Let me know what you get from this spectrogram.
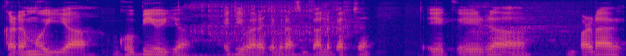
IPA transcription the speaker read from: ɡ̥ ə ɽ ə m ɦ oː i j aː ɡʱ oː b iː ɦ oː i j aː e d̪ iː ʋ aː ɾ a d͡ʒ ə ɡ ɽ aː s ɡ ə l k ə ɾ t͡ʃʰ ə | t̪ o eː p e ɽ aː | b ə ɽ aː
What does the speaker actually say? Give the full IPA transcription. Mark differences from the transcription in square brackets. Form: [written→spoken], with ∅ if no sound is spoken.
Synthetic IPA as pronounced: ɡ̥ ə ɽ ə m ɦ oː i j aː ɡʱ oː b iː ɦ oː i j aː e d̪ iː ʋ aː ɾ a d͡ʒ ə ɡ [ɽ→ɾ] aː s ɡ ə l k ə ɾ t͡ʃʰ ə | t̪ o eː [p→k] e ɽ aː | b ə ɽ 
